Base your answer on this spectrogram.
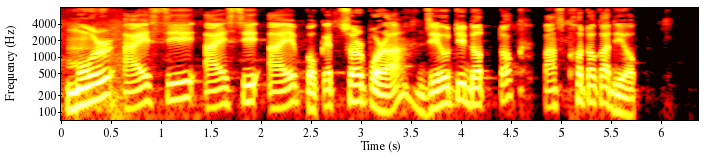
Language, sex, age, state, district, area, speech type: Assamese, male, 18-30, Assam, Dibrugarh, rural, read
